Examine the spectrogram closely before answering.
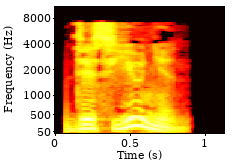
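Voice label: "disunion", British English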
